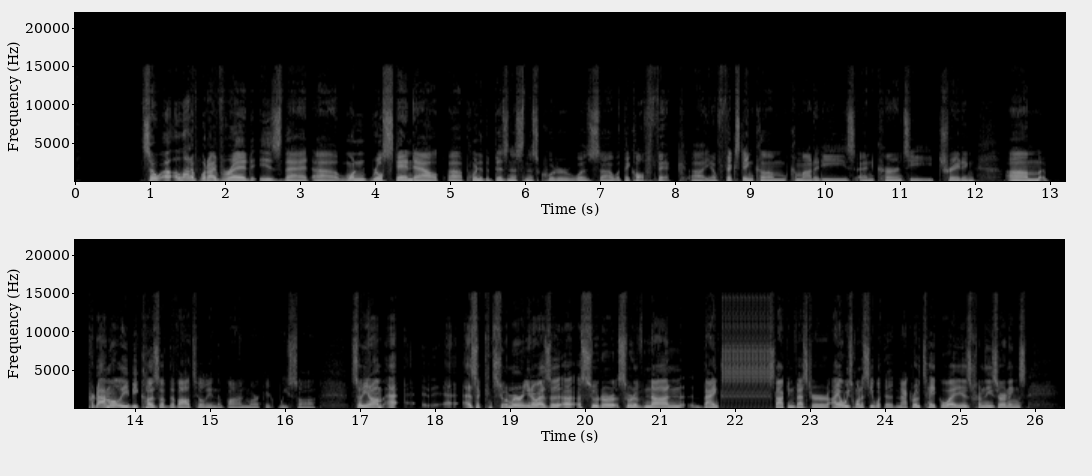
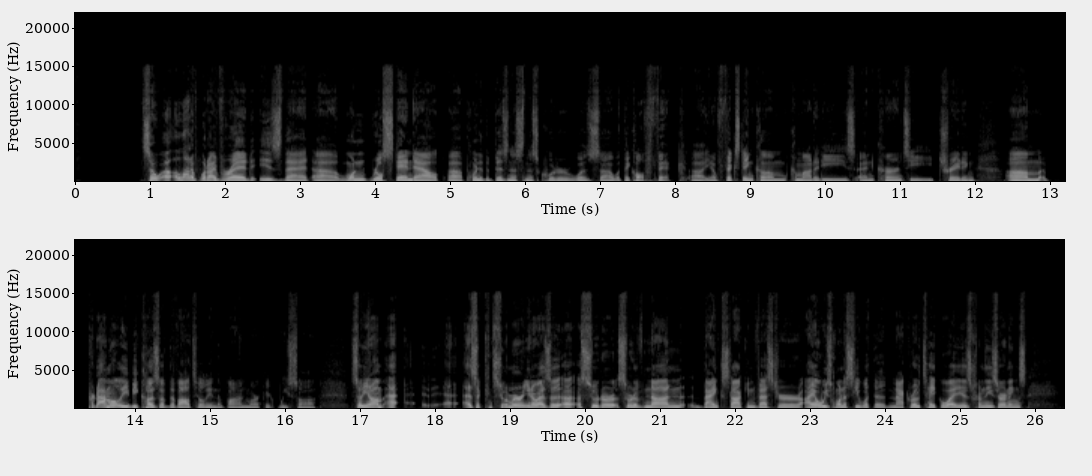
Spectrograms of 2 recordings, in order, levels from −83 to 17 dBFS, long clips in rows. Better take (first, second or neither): second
